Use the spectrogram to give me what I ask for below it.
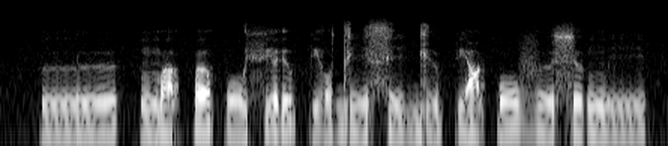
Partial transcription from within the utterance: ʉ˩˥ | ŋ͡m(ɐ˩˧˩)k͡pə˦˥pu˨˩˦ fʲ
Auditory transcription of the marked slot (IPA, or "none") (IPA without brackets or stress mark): ɐ˩˧˩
